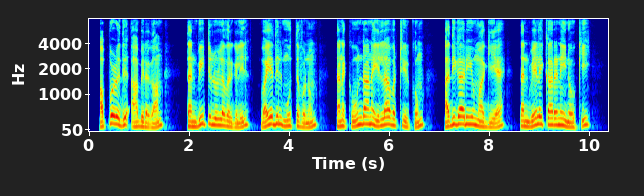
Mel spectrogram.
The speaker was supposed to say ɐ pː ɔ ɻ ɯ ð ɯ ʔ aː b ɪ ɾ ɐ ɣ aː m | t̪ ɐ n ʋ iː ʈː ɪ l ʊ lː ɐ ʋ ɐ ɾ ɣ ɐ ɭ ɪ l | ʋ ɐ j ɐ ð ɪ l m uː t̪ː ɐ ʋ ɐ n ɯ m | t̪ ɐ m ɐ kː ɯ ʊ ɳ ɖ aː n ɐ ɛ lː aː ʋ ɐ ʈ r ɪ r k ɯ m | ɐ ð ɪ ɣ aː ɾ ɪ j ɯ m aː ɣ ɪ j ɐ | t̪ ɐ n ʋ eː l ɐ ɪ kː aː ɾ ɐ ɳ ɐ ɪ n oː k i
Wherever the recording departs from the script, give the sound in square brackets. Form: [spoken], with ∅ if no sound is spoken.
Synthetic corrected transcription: ɐ pː ɔ ɻ ɯ ð ɯ ʔ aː b ɪ ɾ ɐ ɣ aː m | t̪ ɐ n ʋ iː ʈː ɪ l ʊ [ɭː] ɐ ʋ ɐ ɾ ɣ ɐ ɭ ɪ l | ʋ ɐ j ɐ ð ɪ l m uː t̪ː ɐ ʋ ɐ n ɯ m | t̪ ɐ [n] ɐ kː ɯ ʊ ɳ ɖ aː n ɐ ɛ lː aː ʋ ɐ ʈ r ɪ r k ɯ m | ɐ ð ɪ ɣ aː ɾ ɪ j ɯ m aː ɣ ɪ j ɐ | t̪ ɐ n ʋ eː l ɐ ɪ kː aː ɾ ɐ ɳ ɐ ɪ n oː k i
